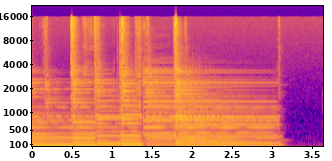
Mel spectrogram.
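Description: Distorted electric guitar plays the seventh measure of a song: a few punchy, heavy chord stabs in quick succession, then a sustained ringing chord that cuts off abruptly.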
